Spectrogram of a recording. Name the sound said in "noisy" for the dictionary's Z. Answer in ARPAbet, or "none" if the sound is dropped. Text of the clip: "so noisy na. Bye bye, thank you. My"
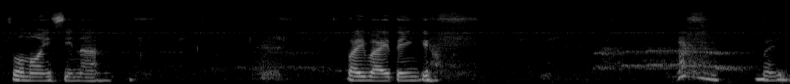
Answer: S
